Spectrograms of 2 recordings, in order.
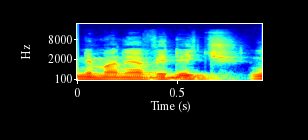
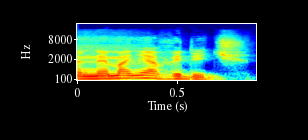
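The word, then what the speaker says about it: Nemanja Vidić: říct, že od naší uh, pravidelné hostky a kamarádky Magdy Fajtové mám vyřídit, že uh, je špatně to, jak vyslovují jméno toho balkánského fotbalisty. Nemanja Vidič? Jo, jo, jo. Má být Nemanja Vidič? Něco takového, no.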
